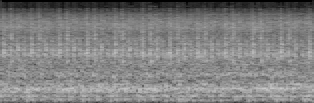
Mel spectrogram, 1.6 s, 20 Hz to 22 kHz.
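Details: 1985 Iltis, warming up: steady, even idle with a busy mechanical clatter and no misses or knocks; oil pressure gauge off the scale, temperature fine, 24 V charging; normal idle.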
